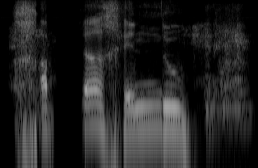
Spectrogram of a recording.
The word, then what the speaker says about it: Hapta Hindu: Actually, the way it is pronounced is Hapta Hindu.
